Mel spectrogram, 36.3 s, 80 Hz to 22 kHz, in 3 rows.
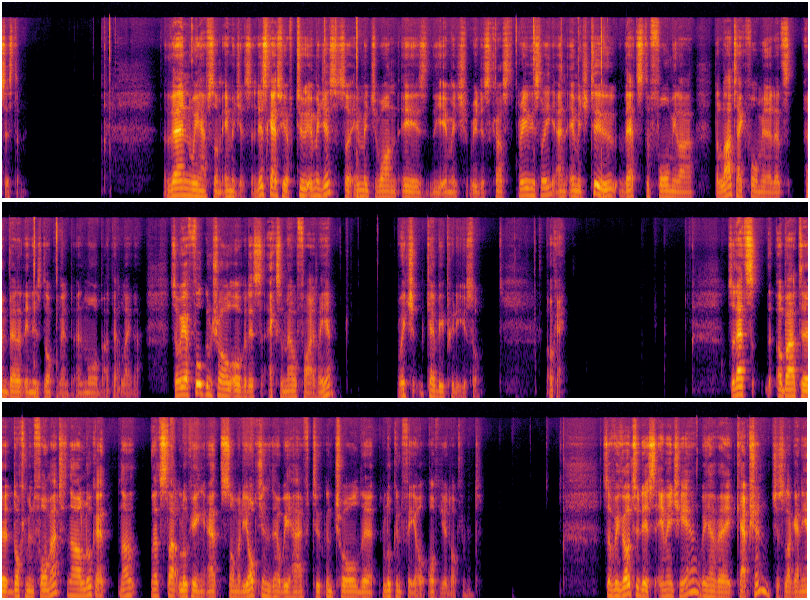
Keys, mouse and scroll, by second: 2.8 Down, 4.8 Down, 5.0 Down, 5.5 Return, 8.6 Up, 8.9 Return, 30.5-31.5 Down, 31.7 Down, 32.2 Page_Down, 33.6 Up, 34.5 Up.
